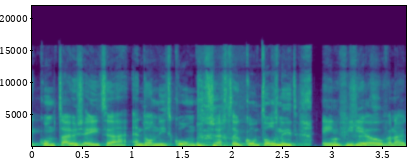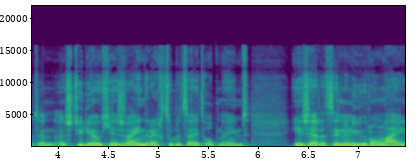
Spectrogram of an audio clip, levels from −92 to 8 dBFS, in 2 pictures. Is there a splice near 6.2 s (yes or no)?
no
